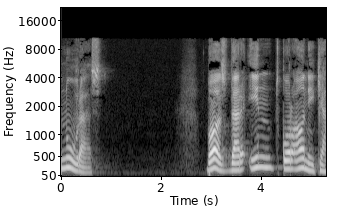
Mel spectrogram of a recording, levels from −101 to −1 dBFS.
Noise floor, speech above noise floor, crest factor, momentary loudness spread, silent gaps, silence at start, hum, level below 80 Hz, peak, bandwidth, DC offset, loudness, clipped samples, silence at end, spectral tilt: -72 dBFS; 50 dB; 20 dB; 9 LU; none; 0 s; none; -62 dBFS; -4 dBFS; 10.5 kHz; under 0.1%; -22 LUFS; under 0.1%; 0 s; -4 dB/octave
